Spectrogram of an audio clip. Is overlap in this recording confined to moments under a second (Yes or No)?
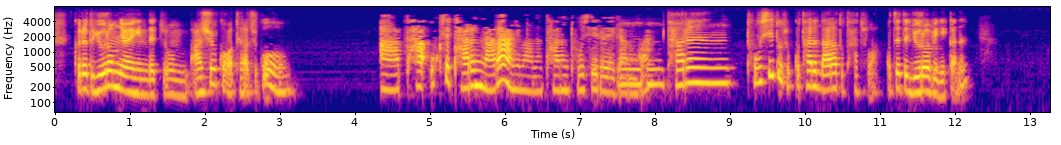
Yes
